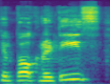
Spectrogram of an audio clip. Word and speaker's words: Hippocrates: अब हो सकता है आप में से कई लोग कहेंगे सर हिपोक्रेट्स होता है, तो देखिए अलग अलग प्रोनाउंसिएशन है। वेस्टर्न प्रोनाउंसिएशन जो है वो हिपोक्रेटिस है, अब ये वहीं से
